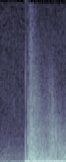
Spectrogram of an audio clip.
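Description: A single sniper rifle shot fired in the turn-based strategy game XCOM: a sudden loud, close blast breaking out of a quiet background and ringing on with a broad, sustained roar to the end.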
